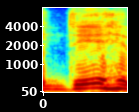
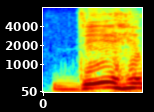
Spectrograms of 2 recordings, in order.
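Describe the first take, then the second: First: "देह" as a quick deh, audible h; short e, breath of h closing "देह"; short vowel. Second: "देह" as deyh, with a drawn ay; one long syllable in "देह"; long vowel version. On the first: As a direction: barely draw out the e in "देह". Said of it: "ए को कम खींचना है". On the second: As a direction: stretch the e in "देह". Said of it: "इसे आप देह मत समझिएगा". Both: Shown as a demonstration.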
